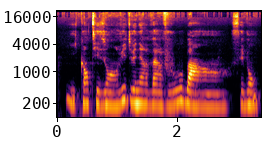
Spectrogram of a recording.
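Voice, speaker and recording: A woman speaks in a dark, mellow tone that is somewhat breathy, her intonation flat and monotone. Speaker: holistic therapist. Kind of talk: casual demonstration video. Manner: hesitant, many fillers.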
